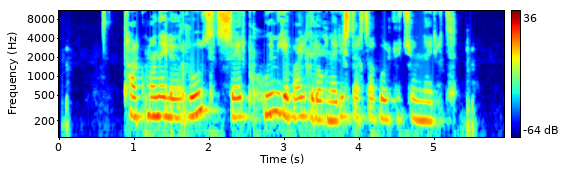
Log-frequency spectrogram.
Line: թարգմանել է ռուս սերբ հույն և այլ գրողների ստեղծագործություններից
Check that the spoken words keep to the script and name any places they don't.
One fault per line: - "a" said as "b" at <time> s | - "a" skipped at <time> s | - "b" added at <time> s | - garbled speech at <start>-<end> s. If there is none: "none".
none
